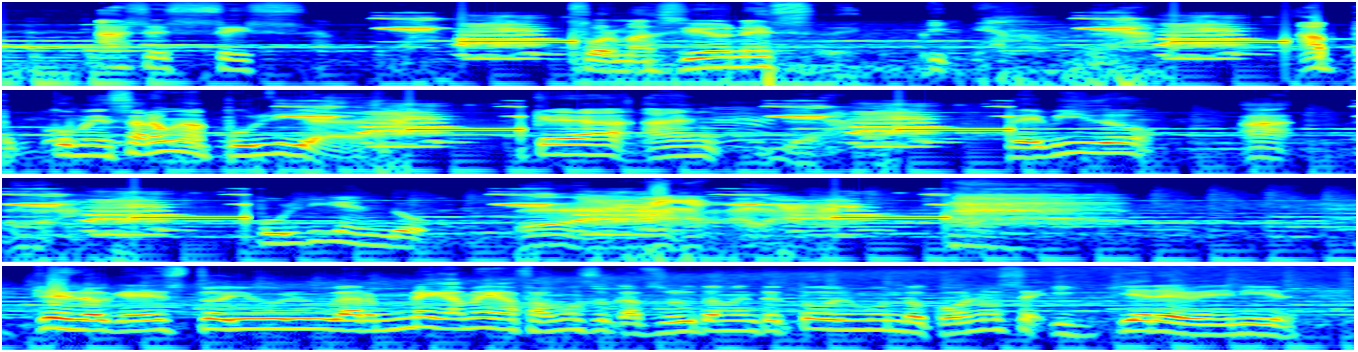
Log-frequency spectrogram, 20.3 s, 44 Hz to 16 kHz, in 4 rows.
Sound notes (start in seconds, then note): 12.5 sighs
